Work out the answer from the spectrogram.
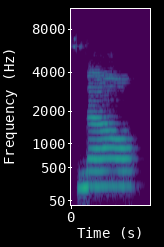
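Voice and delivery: ordinary delivery, nothing marked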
